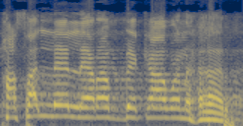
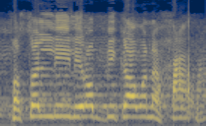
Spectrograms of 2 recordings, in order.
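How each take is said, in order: First: Slow, mocking ফাসাল্লি লিরাব্বিকা ওয়ানহার with the হ swallowed into a Bengali ওয়ানহার; mock wrong pronunciation. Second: ফাসাল্লি লিরাব্বিকা ওয়ানহার in proper Arabic, the হ from the throat; careful tajweed of ফাসাল্লি লিরাব্বিকা ওয়ানহার; correct recitation. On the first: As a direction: imitate the villagers' sloppy ফাসাল্লি লিরাব্বিকা ওয়ানহার. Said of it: "আর আমরা উচ্চারণ করি কি?". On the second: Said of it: "এ গলার ভেতর থেকে হে এটা উচ্চারণ করবেন". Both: Shown as a demonstration.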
